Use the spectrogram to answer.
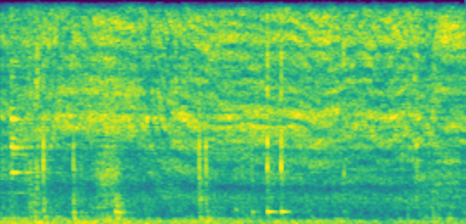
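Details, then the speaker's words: Continuous hiss of an oxygen-driven nebulizer on a simple mask without a reservoir bag, aerosolizing albuterol for the patient to breathe in; an assembly demonstration for EMTs, paramedics and nurses. "as we assemble so the same so now what we can see is it's aerosolizing the patient's now able to breathe the thing"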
